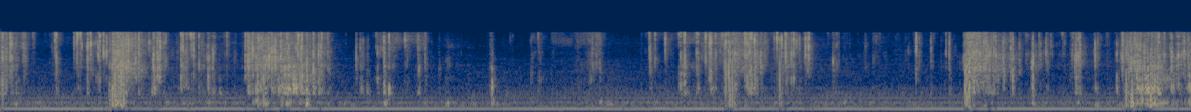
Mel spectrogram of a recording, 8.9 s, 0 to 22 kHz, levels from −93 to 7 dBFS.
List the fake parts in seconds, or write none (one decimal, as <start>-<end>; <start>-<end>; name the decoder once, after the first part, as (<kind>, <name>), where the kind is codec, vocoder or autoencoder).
0.0-2.4 (vocoder, Vocos); 4.2-7.0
